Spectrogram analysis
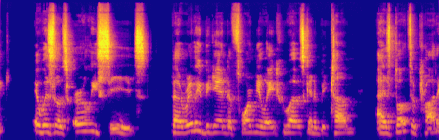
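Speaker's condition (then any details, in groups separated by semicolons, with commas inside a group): Cerebral palsy; speech unclear since childhood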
